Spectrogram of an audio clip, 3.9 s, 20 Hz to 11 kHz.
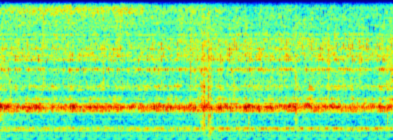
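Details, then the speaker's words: Small vacuum pump with a homemade vacuum needle, sealing freeze-dried food bags: steady pulsing hum with a faint snap-crackle as the contents compress; it takes about 15 seconds to pull down hard. Normal vacuum pump operation. "so you turn that on you see that thing pulling a vacuum out of there and it works really well"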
